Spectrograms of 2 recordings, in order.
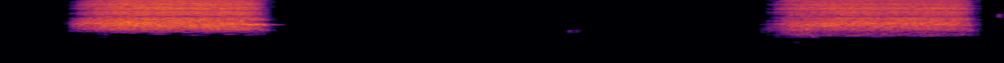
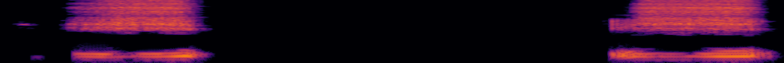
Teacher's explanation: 它们是一对清辅音、浊辅音，发音时呢舌唇位置完全一样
